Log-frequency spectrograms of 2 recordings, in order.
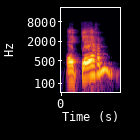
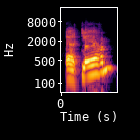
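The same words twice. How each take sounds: First: Erklären repeated, level and firm; repeated model word. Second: Erklären with a questioning rise; German model word. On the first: Teacher repeats word firmly for class. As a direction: say Erklären once more, steady. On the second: Teacher to class: rising model word. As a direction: present Erklären for learners to repeat. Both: Shown as a demonstration. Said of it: "ini Vorsilbenya".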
